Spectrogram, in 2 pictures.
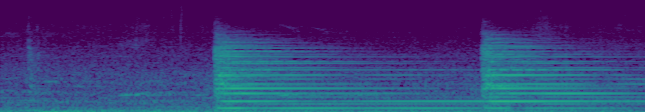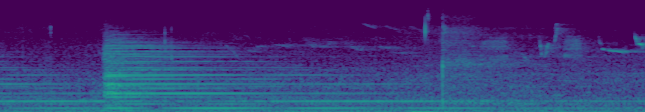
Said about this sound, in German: Doch nun lasst uns auf die Glocken hören.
